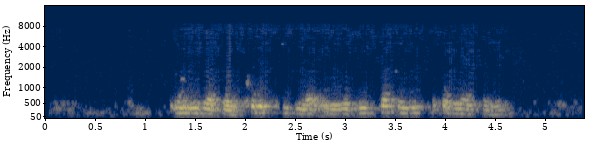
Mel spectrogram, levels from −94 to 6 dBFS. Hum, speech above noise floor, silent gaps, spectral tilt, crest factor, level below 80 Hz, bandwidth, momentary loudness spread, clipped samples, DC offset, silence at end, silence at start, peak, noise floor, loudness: none; 38 dB; none; -11 dB/octave; 20 dB; -68 dBFS; 4.6 kHz; 13 LU; under 0.1%; under 0.1%; 0.8 s; 1.25 s; -8 dBFS; -64 dBFS; -26 LUFS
